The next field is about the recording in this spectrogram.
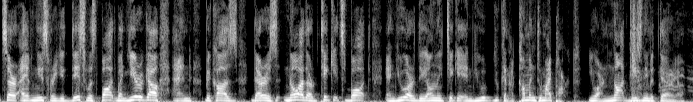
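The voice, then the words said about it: Mangled Norwegian-Russian put-on accent. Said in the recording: “That was like a Russian-esque, messed up, jacked up Norwegian accent ... there was some Irish in there too, I think.”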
